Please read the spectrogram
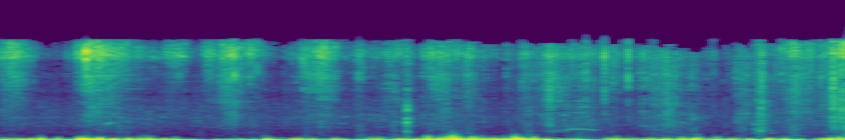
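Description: Low, gusty rumble of wind buffeting the microphone, with irregular thumps.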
